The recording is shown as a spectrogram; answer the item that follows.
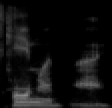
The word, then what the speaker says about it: Camelon: Well, you do get different pronunciations, but the locals refer to it as Camelin, or Camelin.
